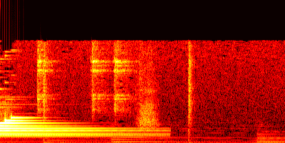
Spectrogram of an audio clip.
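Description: Background music: a fast rising run of ringing notes that fades away over the first second and a half, then soft plucked-string music.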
